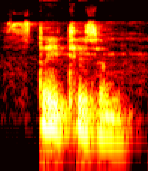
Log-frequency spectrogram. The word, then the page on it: statism: British English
